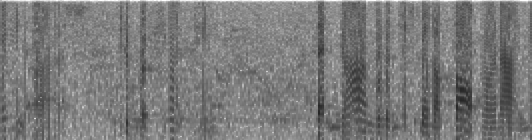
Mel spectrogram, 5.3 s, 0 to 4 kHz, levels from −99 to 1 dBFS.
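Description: From the first moment to the end, the speech was written as mu-law but read as A-law, a mu-law and A-law mixup, so levels scramble into harsh distortion and pauses hiss.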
